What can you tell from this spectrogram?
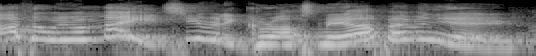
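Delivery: high-pitched mock-hurt pet-talk; special dog voice, betrayed. Man feeling betrayed by his new dog friend, squeaky reproach. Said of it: "still in the voice".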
